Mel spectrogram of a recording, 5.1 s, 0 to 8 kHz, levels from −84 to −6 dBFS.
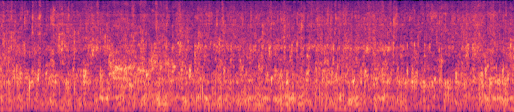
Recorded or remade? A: remade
